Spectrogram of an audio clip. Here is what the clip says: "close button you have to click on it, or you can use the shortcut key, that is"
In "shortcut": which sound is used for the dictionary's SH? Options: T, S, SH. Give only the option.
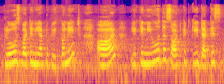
S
